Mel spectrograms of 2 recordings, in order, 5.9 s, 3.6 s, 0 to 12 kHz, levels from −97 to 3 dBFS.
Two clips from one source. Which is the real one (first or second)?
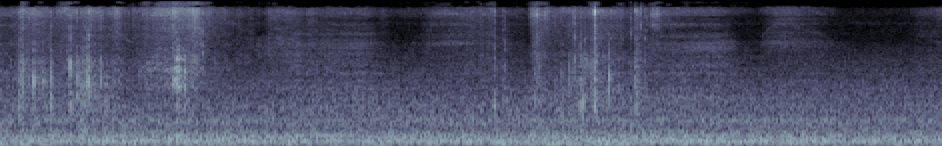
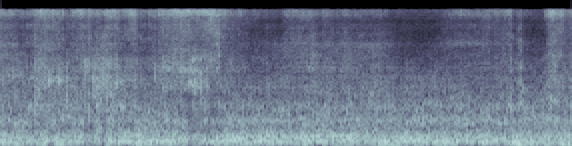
first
